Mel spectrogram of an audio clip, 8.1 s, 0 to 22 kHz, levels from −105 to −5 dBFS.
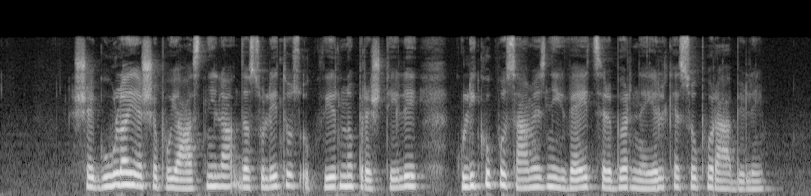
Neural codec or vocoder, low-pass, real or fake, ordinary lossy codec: vocoder, 48 kHz, 128 mel bands, Vocos; 9.9 kHz; fake; none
